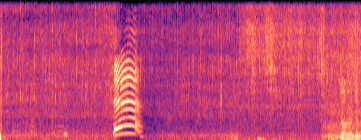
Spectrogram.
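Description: Curry frying in a pan while being stirred, a steady wet sizzle running throughout, with one brief squealing vocal sound partway through.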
